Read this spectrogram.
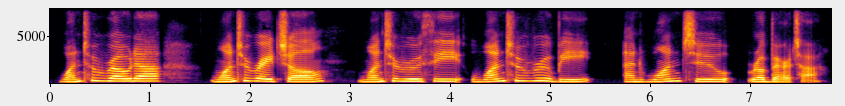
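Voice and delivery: ordinary delivery

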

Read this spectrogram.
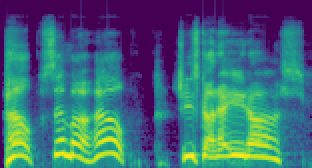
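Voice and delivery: very high, panicked cries for help; panicked meerkat. Acted. Meerkat screaming to Simba for help.

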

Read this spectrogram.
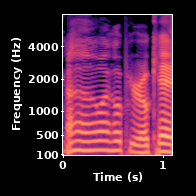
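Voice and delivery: high-pitched, sincere sympathy; imitating sincere concern. Customer's wife checking on fallen worker, sincerely concerned. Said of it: "like, really sincere".

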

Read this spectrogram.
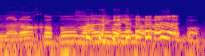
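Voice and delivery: rising into a high, loud exclamation; surprised. Real, not acted. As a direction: play up amazed disbelief. Reacting to the horoscope remark.

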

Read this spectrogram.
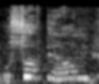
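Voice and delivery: loud, high-pitched dare; confrontational challenge. Retold or imitated. Bigger cashier stepping up to a shorter man, loud challenge. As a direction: square up to him, voice jumping up. Retold face-off, squaring up.

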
